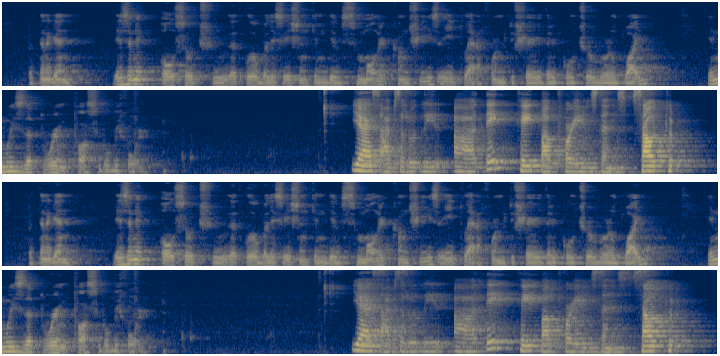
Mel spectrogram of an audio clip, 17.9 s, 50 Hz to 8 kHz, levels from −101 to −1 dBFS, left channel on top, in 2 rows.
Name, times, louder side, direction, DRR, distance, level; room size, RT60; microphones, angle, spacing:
voice 1, 0.3-0.9 1.4-8.1 8.8-10.7, right 1 dB, 20° right, 13 dB, 0.7 m, -41 dB
voice 2, 13.3-15.1 15.4-17.3, left 4 dB, 65° left, 4 dB, 2.0 m, -32 dB
16.5 x 14.0 x 6.0 m, 0.97 s
head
